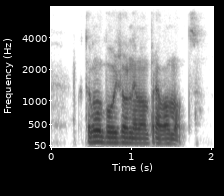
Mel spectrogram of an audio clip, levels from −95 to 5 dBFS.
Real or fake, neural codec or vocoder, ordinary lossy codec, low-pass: real; none; Opus, 32 kbps; 7.2 kHz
